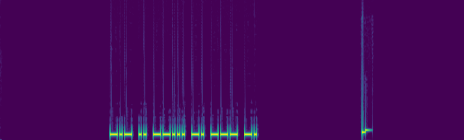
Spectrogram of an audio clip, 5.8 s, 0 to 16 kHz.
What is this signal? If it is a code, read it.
Morse code, heard as a keyed tone, about 40 wpm, 700 Hz. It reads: KI7NON
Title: USA Call Signs Repeated 3x 40wpm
